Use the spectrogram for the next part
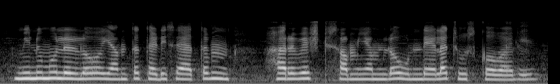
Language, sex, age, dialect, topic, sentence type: Telugu, male, 18-24, Utterandhra, agriculture, question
